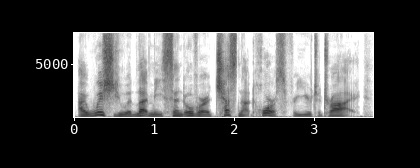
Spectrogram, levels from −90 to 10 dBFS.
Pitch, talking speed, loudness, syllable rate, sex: 150 Hz, 240 wpm, -19 LUFS, 5.3 syllables/s, male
